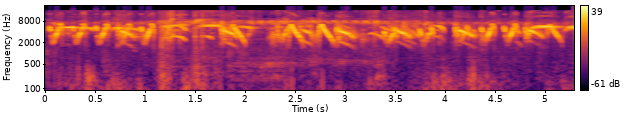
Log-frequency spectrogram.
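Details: Bar-winged prinia song played to provoke rivals to sing: almost unbroken chatter of high, steeply falling notes delivered rapidly, intense and dense throughout.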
